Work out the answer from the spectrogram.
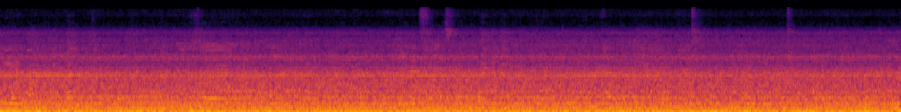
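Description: Steady running noise of a rail car in motion heard from inside: a constant deep rumble with a thin steady whine above it.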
